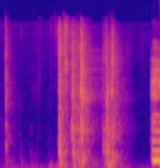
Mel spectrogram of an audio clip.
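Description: A clear plastic storage box being moved off a wooden table, giving a few short knocks and clatters from about a second in.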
